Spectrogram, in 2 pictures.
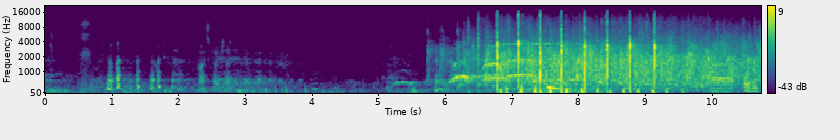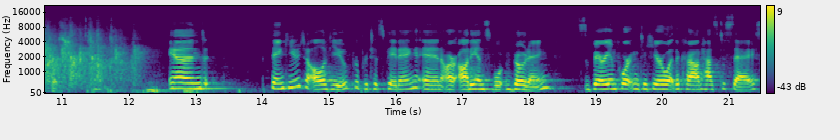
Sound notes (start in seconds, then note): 0.3 laughter; 5.7 applause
